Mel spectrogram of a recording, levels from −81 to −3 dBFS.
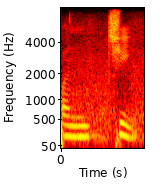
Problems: constant background noise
